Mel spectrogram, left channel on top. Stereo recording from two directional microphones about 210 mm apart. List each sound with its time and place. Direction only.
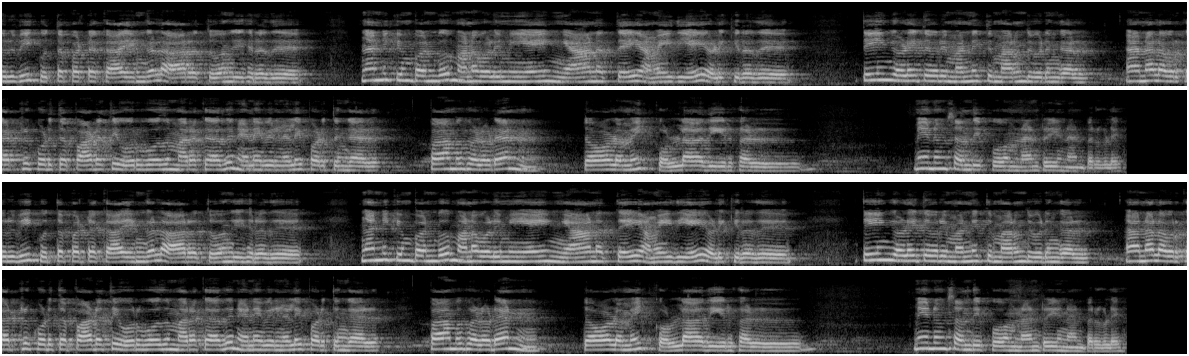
0.0 s a woman's voice: 30° right (ahead or behind)
21.0 s a woman's voice: 25° right (ahead or behind)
